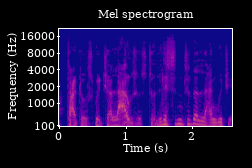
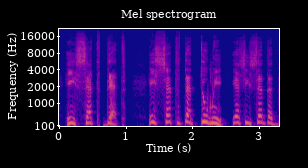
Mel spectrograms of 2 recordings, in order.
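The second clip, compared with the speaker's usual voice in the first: put-on high, loud Dutch-accented English; exaggerated Dutch English, "said that" as "set dat"; hard clipped consonants of a Dutch accent; 8 semitones higher, 6 dB louder than usual. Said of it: "they say".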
